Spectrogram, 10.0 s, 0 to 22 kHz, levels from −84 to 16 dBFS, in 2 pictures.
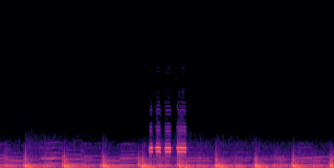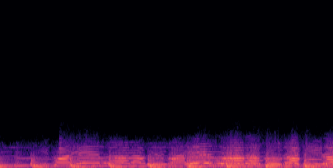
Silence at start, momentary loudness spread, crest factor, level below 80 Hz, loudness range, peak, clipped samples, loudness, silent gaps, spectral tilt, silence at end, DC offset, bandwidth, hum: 0 s; 9 LU; 16 dB; -76 dBFS; 4 LU; -4 dBFS; under 0.1%; -20 LUFS; none; -8 dB/octave; 0 s; under 0.1%; 8 kHz; none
